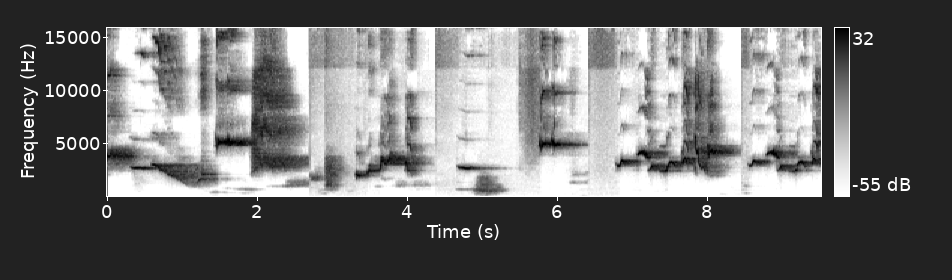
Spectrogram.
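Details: Oriental magpie-robin (kacer) singing to draw answers from rival magpie-robins: falling slurred whistles, scratchy notes, a lower harsh burst midway, then stepped whistled phrases separated by short pauses.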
